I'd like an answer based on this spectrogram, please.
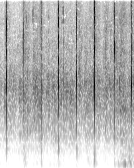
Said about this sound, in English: All right, let's give them one more round of applause, you guys. It's a beautiful thing.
